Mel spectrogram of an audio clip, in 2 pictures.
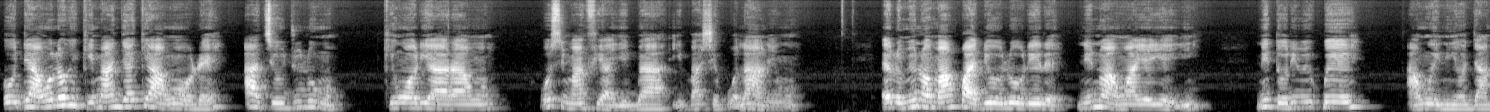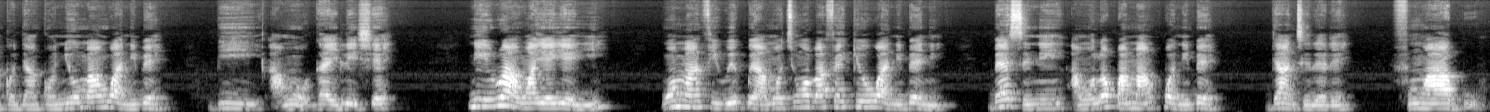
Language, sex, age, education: Yoruba, female, 15-29, tertiary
